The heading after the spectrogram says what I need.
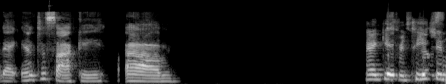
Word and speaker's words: Ntozake: So Inasaki cuz director in because it was like into saki. So I had to learn how to say it like that. Inasaki.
